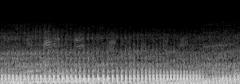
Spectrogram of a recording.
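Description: Motorcycle engine running steadily at an even pitch while riding along.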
